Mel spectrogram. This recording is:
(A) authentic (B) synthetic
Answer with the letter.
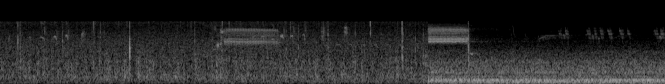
A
